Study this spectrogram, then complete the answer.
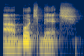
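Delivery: loud broken-English warrior threat; angry shout. Acted. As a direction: bellow it at the enemy, furious. Character yells threat at villain.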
